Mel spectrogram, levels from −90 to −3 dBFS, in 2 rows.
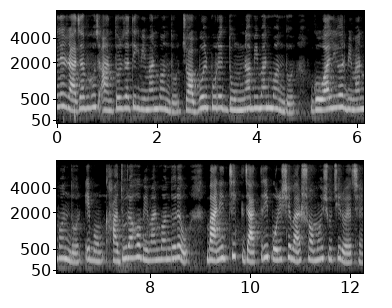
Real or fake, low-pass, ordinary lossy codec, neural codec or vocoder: real; 7.2 kHz; none; none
